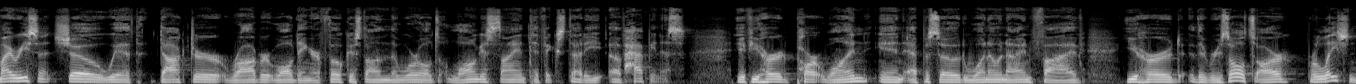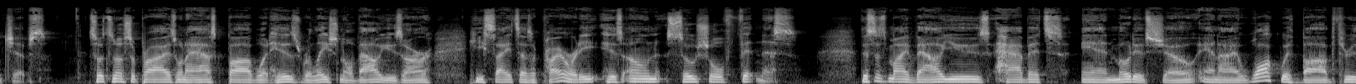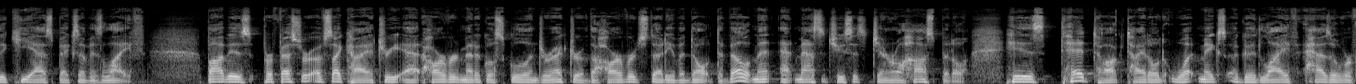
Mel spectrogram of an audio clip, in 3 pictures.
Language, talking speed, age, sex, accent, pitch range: English, 155 wpm, 40-59, male, American, 105-120 Hz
